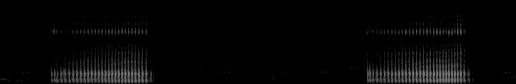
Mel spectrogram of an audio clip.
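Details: French Bulldog snoring while asleep: two loud, rattling snores about three seconds apart, each lasting about a second, with quiet between them.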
